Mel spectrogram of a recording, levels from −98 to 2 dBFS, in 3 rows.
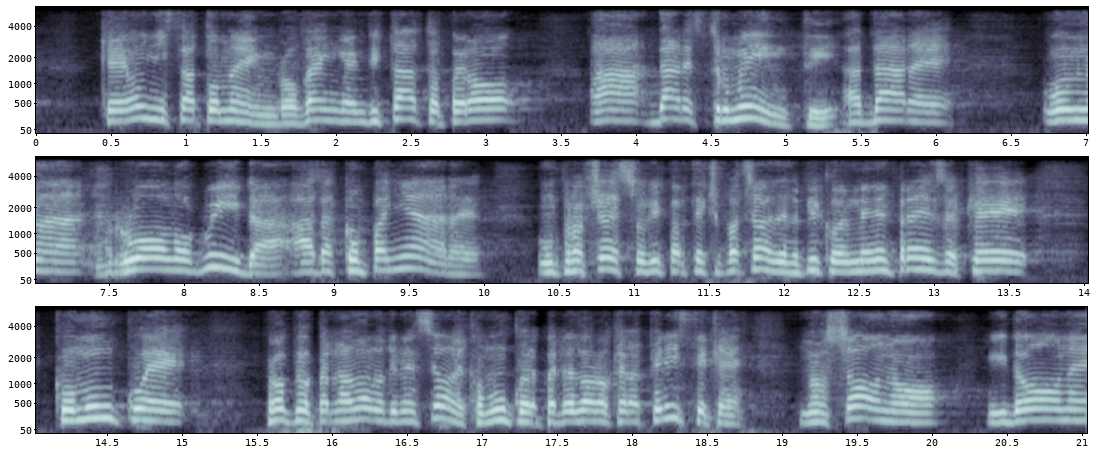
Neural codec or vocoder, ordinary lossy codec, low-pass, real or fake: codec, 44.1 kHz, 2.6 kbps, SNAC; none; 5.4 kHz; fake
